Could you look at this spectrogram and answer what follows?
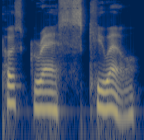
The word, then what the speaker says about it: PostgreSQL: postgresql but it, it's still pronounced postgres by most people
